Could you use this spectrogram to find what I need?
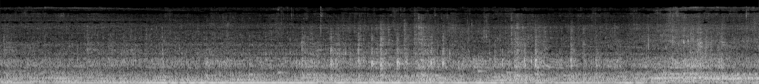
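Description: Tracks crunch over gravel as a small loader drives forward.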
